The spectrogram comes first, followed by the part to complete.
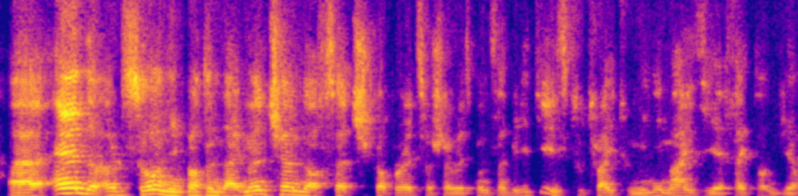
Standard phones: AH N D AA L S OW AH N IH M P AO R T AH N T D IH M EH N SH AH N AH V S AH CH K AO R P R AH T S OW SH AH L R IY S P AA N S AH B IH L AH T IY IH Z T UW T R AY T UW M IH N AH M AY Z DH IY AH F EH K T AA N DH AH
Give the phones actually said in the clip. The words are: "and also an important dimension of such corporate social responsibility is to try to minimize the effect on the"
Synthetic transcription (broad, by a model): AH N D AA L S OW AH N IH M P AO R T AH N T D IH M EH N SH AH N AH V S AH CH K AO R P R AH T S OW SH AH L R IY S P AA N S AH B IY L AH T IY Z T UW T R AY T UW M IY N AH M AY Z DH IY AH F EH K T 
